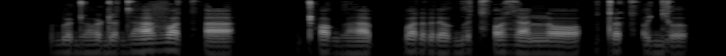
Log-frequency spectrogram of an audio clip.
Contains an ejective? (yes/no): yes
